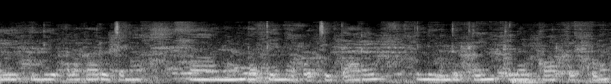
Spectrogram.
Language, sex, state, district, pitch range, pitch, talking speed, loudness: Kannada, female, Karnataka, Bijapur, 215-230 Hz, 225 Hz, 125 wpm, -14 LUFS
